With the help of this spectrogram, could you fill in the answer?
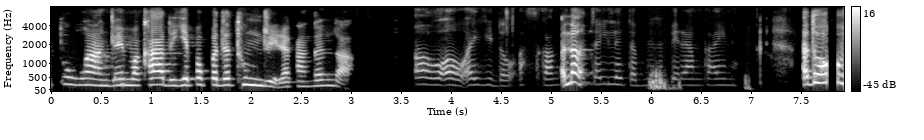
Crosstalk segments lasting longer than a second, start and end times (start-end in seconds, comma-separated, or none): none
